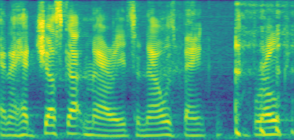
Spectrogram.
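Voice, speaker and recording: Here is a man with a plain, everyday voice and an American accent. His pitch sits in the medium range with ordinary pitch variation. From New York (Brooklyn). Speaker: musician. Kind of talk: casual interview. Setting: live podcast venue.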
